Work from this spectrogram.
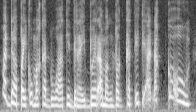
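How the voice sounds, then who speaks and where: A woman's voice: mid-range voice, sing-song, normal speed, darkish tone, no room sound. A woman playing an anxious, protective middle-aged mother in an emotional radio drama, fretting over her child. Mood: anxious, tender. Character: anxious, protective mother of a sick grown daughter. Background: music.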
